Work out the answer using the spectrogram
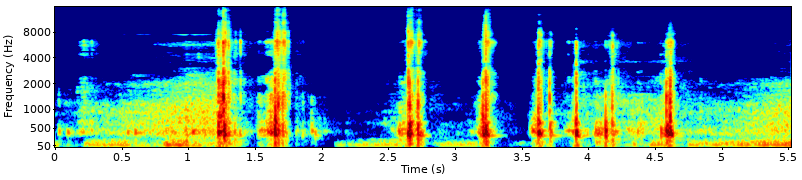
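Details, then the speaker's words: Toyota MMT semi-automatic gearbox with codes P0909/P0919, ignition on and engine off during the actuator learning procedure: uneven bursts of sharp clacks, about eight in six seconds, as the actuator retries and fails to engage a gear. "you will you will hear the same noise like click click click what it's mean you try to engage one of gear and no lucky try it again trying again no luck"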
